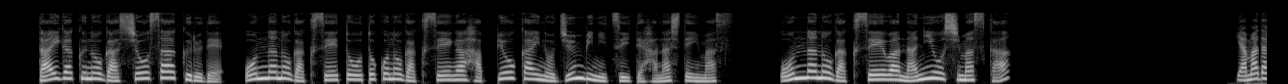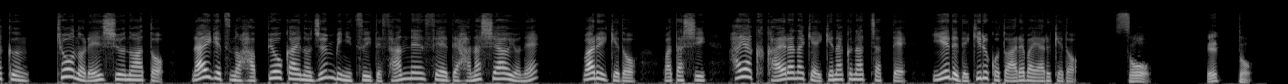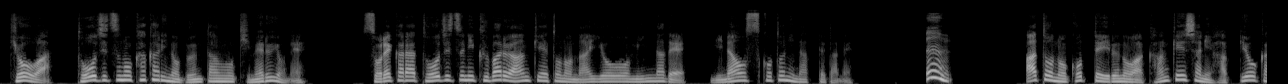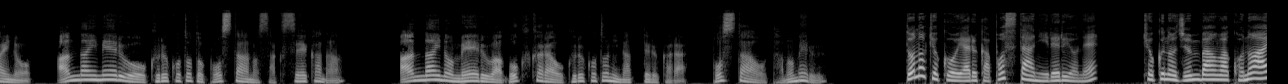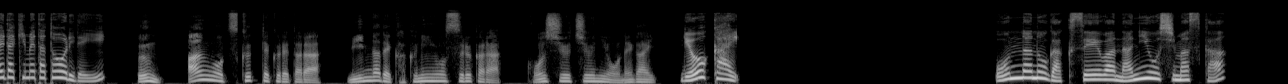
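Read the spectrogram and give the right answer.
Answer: ポスターを作る

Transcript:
大学の合唱サークルで女の学生と男の学生が発表会の準備について話しています。女の学生は何をしますか。
女:山田君、今日の練習の後、来月の発表会の準備について3年生で話し合うよね?悪いけど、私、早く帰らなきゃいけなくなっちゃって...家でできることあればやるけど...。
男:そう。えっと、今日は当日の係の分担を決めるよね?それから当日に配るアンケートの内容をみんなで見直すことになってたね。
女:うん。
男:あと残っているのは関係者に発表会の案内メールを送ることとポスターの作成かな?案内のメールは僕から送ることになってるからポスターを頼める?
女:どの曲をやるかポスターに入れるよね?曲の順番はこの間決めた通りでいい?
男:うん、案を作ってくれたらみんなで確認をするから今週中にお願い。
女:了解。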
